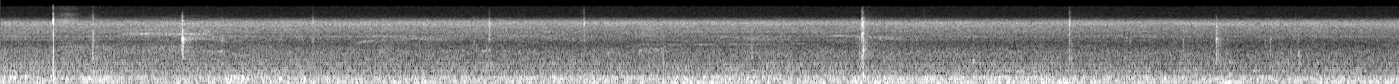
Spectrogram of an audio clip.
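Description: A few sharp little clicks of small lawn mower carburetor parts being handled and pressed together as they are refitted. The three loudest come twice within the first second and once about four seconds in, over a faint steady hiss.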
